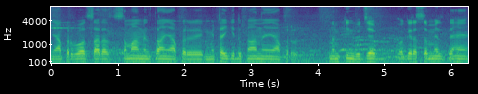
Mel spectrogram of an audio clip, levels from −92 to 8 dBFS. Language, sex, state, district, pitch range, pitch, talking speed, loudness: Hindi, male, Rajasthan, Bikaner, 105-115 Hz, 110 Hz, 210 wpm, -19 LUFS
